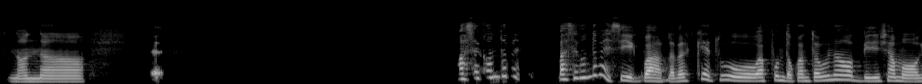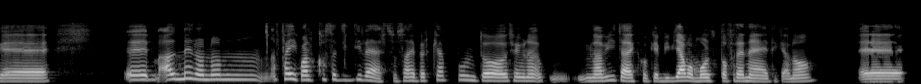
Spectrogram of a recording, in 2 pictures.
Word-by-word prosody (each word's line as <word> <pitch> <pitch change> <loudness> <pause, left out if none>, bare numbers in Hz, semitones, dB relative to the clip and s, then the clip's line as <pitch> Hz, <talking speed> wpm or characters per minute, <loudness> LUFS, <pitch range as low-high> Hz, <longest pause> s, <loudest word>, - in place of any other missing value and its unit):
Non, 140 -1 -3 0.4
eh - - -10 3.0
Ma 250 - +2
secondo 320 +8 -5
me 355 - -11 0.4
ma 235 - +3
secondo 310 - -3
me - - -4
sì, 180 -5 -2
guarda, 150 -2 +2
perché 160 - -3
tu 175 -5 0
appunto 165 -1 -2
quando 160 +2 -2
hai 175 - +1
un 200 +2 -2
hobby 210 -8 0
diciamo 155 -2 0
che, 145 0 +2 0.7
ehm, 215 +1 +1
almeno 245 +1 +3
non 225 -1 -1 0.2
fai 250 +1 +3
qualcosa 210 +1 0
di 200 -3 -8
diverso, 190 -9 -2
sai. 170 +3 -1
Perché 170 +4 -5
appunto 195 -5 +2
c'hai 170 +1 -3
una 165 -1 +1
u 160 +2 -10
una 155 +6 +1
vita 180 -1 +3
ecco 155 0 -1
che 155 +2 -3
viviamo 165 +3 +5
molto 155 0 +1
frenetica, 145 -3 0
no. 150 +7 -2 0.3
Ehm 135 0 +3
170 Hz, 135 wpm, -25 LUFS, 150-215 Hz, 3.0 s, viviamo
